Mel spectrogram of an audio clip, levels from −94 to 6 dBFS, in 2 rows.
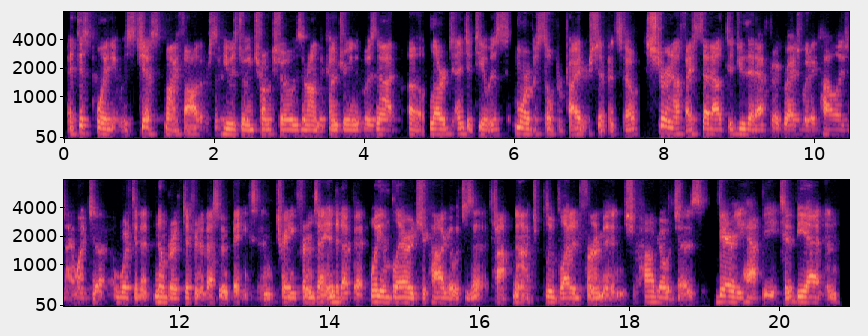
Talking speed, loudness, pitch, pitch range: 245 wpm, -22 LUFS, 120 Hz, 115-125 Hz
